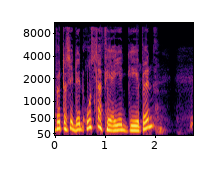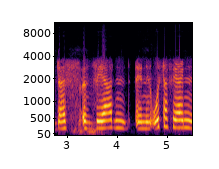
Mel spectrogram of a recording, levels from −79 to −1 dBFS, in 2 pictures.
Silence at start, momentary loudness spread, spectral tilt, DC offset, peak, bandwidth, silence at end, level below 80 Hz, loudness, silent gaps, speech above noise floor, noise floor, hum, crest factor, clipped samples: 0 s; 7 LU; -7.5 dB/octave; under 0.1%; 0 dBFS; 10 kHz; 0 s; -50 dBFS; -12 LUFS; none; 36 dB; -47 dBFS; none; 12 dB; 0.4%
